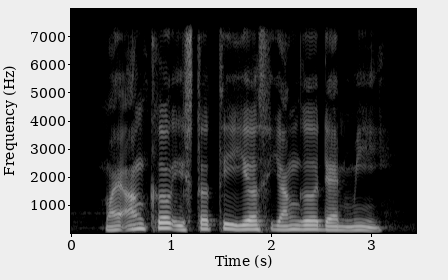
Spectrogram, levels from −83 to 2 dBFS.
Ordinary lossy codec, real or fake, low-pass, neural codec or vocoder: none; real; 7.2 kHz; none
